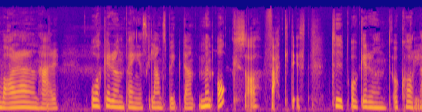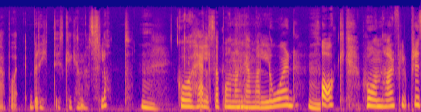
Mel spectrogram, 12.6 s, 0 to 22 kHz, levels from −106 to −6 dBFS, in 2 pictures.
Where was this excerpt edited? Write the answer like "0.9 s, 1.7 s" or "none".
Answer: 11.1 s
